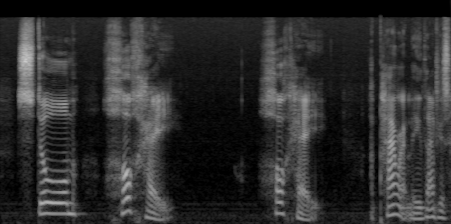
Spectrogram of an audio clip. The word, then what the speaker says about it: Jorge: Storm Jorge. Apparently that is how you pronounce it in Spanish.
